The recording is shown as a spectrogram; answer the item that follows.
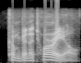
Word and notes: combinatorial: American English

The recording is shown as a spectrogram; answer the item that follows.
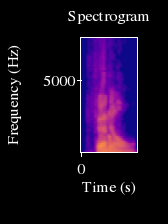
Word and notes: phenyl: American English

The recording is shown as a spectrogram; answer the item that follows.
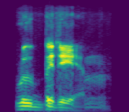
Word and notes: rubidium: British English

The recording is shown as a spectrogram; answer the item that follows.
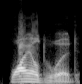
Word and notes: wildwood: American English

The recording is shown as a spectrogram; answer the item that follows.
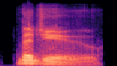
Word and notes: bedew: British English

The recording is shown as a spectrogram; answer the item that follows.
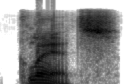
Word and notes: glitz: American English

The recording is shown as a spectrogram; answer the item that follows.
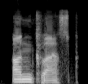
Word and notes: unclasp: British English

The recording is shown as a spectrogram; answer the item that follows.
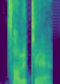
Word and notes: solitaire: Indian

